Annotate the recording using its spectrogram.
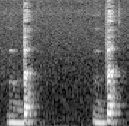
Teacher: B sound 성대 강하게 울려주셔야 되는 자음이었죠.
